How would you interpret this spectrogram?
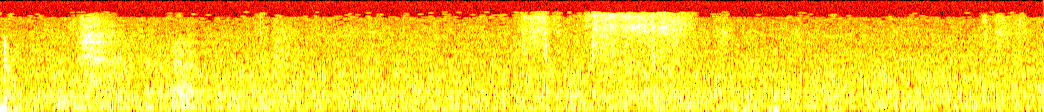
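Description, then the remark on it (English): Loose, unstapled paper pages rustle and shuffle in a few short, crinkly bursts, soft and quiet over a steady faint hiss, with no one talking. “The joys of having unstapled paper.”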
